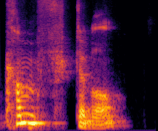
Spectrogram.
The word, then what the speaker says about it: comfortable: So let's do so so comfortable. Comfortable. So it's like the or is silent. So it's comfortable like this.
